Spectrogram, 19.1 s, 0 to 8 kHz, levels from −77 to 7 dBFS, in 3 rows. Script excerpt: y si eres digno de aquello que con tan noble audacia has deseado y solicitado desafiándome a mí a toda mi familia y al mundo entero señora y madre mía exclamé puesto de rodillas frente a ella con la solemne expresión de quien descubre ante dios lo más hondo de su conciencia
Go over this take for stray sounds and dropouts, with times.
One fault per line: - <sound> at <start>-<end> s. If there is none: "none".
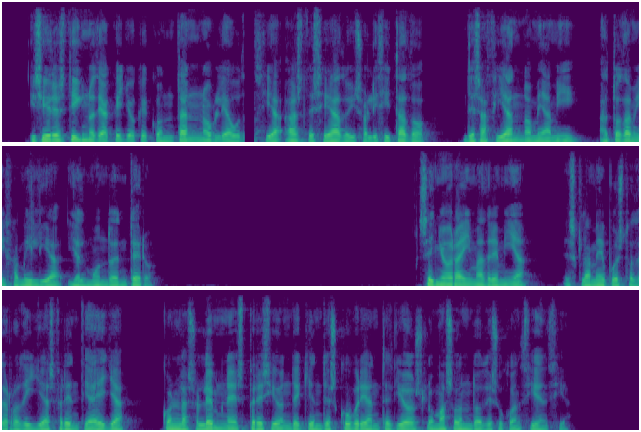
- dropout at 2.4-2.5 s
